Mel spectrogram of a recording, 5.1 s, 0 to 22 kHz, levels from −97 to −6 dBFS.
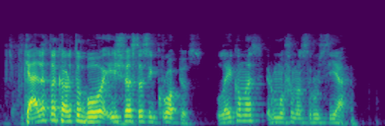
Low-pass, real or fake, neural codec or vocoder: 7.2 kHz; real; none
